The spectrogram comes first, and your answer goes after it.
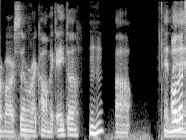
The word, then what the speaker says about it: Eta: It's a lowercase TA, so it's not an acronym at all.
